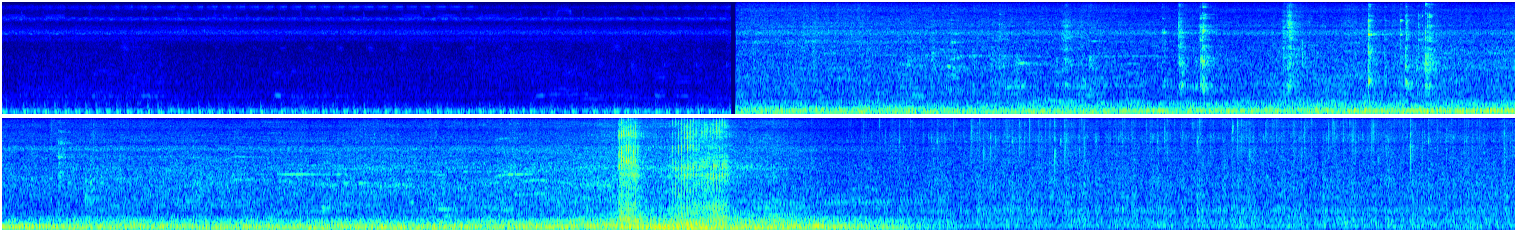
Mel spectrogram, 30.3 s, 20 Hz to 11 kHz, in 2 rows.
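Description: Insects calling in steady, high-pitched tones over a quiet paddy field. About seven seconds in, street traffic takes over abruptly: motor scooters and cars run past, and a machine passes close and loud about three-quarters of the way through. It then settles after about 24 s into a quieter steady hiss, likely heavy rain on paving.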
